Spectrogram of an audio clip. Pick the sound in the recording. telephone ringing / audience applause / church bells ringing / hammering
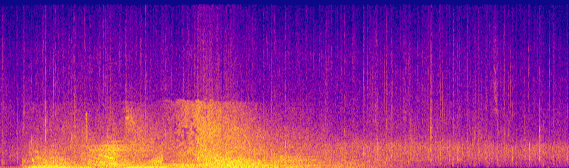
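audience applause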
